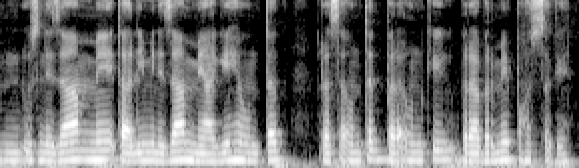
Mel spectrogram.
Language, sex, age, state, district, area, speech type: Urdu, male, 18-30, Uttar Pradesh, Ghaziabad, urban, spontaneous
